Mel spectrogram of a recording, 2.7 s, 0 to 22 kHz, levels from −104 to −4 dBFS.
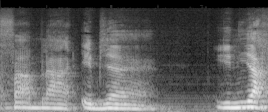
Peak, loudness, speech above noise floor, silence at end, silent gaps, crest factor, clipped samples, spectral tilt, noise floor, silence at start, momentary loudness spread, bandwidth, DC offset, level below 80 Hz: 0 dBFS; -20 LUFS; 27 dB; 0 s; none; 18 dB; under 0.1%; -6.5 dB/octave; -45 dBFS; 0 s; 17 LU; 12 kHz; under 0.1%; -52 dBFS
